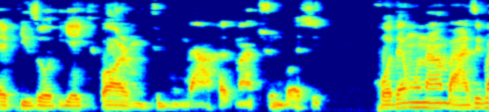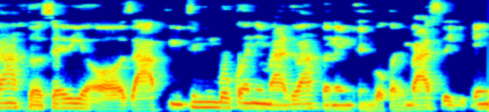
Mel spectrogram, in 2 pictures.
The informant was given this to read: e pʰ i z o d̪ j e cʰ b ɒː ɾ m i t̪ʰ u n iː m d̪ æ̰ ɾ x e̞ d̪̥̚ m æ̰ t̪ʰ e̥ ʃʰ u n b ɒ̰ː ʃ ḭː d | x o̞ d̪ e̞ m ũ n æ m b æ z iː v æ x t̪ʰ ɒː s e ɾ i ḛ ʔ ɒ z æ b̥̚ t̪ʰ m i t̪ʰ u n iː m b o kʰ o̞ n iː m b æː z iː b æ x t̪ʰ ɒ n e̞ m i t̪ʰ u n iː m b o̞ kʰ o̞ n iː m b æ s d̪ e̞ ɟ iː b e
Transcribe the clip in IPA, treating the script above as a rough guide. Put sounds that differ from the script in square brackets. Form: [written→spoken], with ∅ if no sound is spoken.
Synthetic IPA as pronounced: e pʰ i z o d̪ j e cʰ b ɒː ɾ m i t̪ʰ u n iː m d̪ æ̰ ɾ x e̞ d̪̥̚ m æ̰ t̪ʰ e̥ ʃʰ u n b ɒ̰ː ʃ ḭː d | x o̞ d̪ e̞ m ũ n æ m b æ z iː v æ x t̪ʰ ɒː s e ɾ i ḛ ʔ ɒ z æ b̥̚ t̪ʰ m i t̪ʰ u n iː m b o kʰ o̞ n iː m b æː z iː [b→v] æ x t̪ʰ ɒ n e̞ m i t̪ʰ u n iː m b o̞ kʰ o̞ n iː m b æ s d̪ e̞ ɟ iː b e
